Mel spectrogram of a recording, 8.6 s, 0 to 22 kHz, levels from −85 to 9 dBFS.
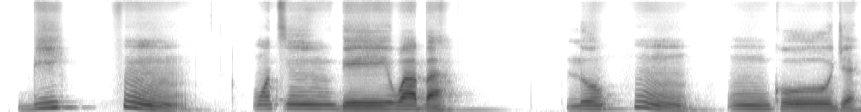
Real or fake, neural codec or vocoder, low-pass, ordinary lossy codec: fake; autoencoder, 48 kHz, 32 numbers a frame, DAC-VAE, trained on Japanese speech; none; none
